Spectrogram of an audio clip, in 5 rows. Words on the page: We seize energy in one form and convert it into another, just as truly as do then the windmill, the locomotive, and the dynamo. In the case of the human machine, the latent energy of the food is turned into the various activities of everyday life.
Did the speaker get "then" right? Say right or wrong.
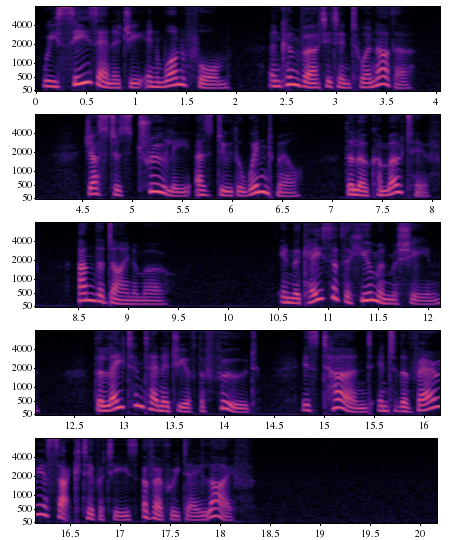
wrong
